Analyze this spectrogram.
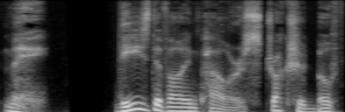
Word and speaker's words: me: The Sumerianss believed that the gods had set up a fundamental cosmic principle called me pronounced may.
